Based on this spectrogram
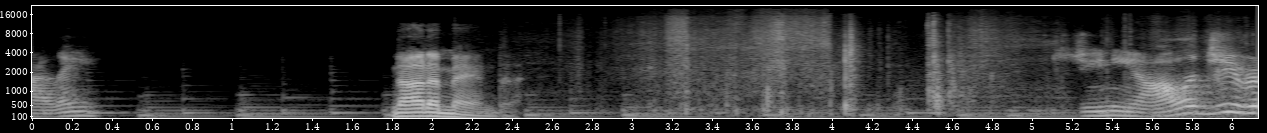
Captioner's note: paper rustling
